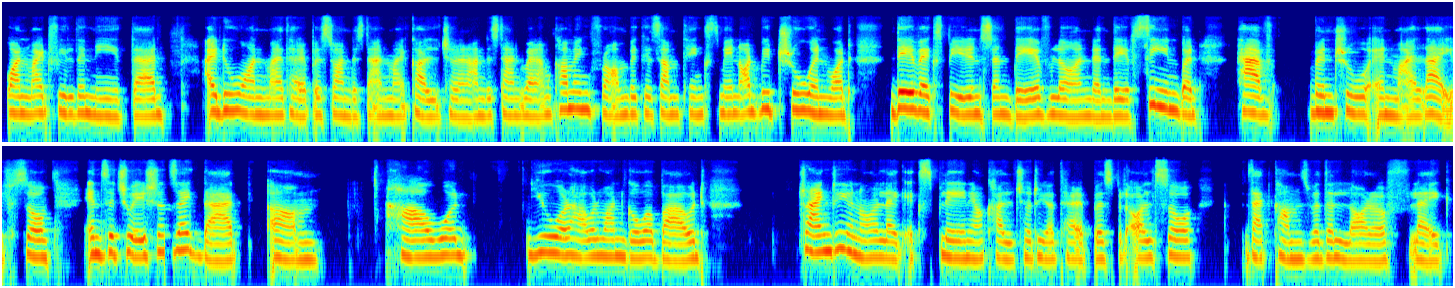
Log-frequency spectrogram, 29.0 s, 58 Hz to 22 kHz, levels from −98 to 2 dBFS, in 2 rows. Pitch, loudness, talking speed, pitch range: 195 Hz, -24 LUFS, 165 wpm, 185-215 Hz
